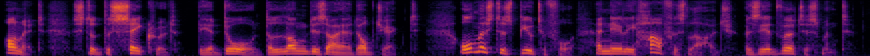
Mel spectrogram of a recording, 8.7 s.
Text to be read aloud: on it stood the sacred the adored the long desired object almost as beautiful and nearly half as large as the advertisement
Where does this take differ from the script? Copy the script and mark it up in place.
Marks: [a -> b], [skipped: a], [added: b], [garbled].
on it stood the sacred the adored the long desired object almost as beautiful and nearly half as large as the advertisement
